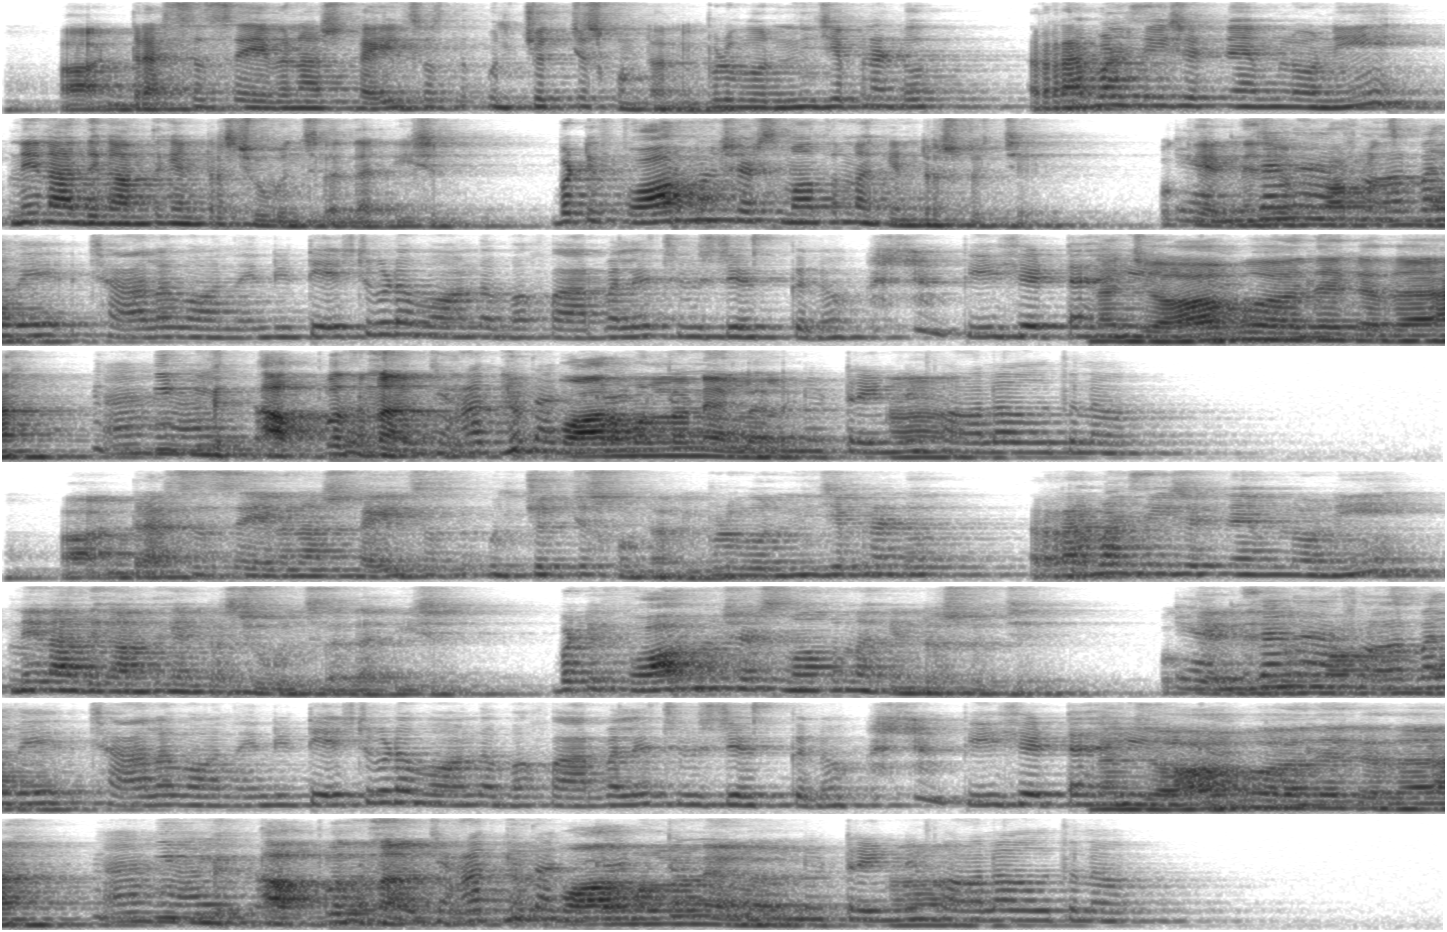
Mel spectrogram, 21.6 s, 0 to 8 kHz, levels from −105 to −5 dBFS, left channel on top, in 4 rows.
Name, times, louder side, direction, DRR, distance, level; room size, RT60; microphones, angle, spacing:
voice 1, 0.2-3.5 3.8-7.1 7.5-9.3 9.9-10.9 14.9-16.3 16.8-19.2 19.6-19.8, left 3 dB, 90° left, 6 dB, 0.8 m, -31 dB
voice 2, 5.4-5.8 7.7-8.1 9.8-15.8 16.6-17.3 17.7-20.4, equal, 5° left, 6 dB, 0.4 m, -37 dB
7.6 x 4.8 x 3.1 m, 0.98 s
head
